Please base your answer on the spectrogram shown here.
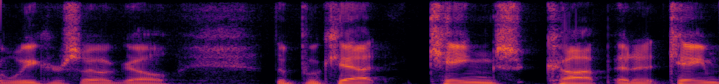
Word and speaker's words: Phuket: You see I pronounced that more carefully. Thank you very much. The Phuket.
